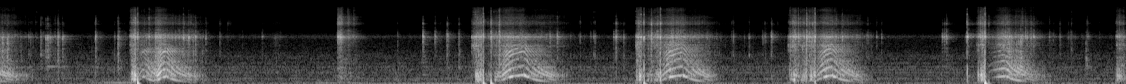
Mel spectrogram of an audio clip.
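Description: Cordless impact gun running out the oil pan bolts on a Toyota U660E automatic transmission, in about six short bursts. In each burst the motor's pitch rises and then falls.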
